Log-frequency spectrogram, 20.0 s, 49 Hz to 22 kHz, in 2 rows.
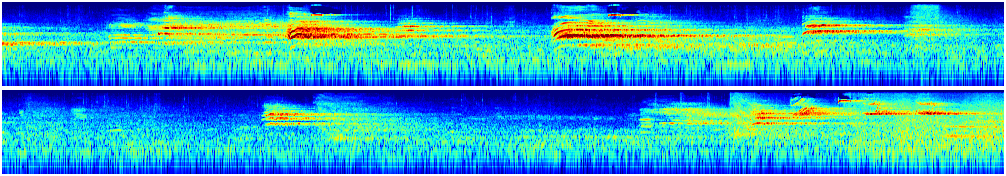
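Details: Beluga in public training at Port of Nagoya Public Aquarium, 24 March 2018, 16:30 session: bursts of buzzy, harmonic squeals and rising whistles every few seconds, separated by spoken commentary and crowd noise in an indoor hall.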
